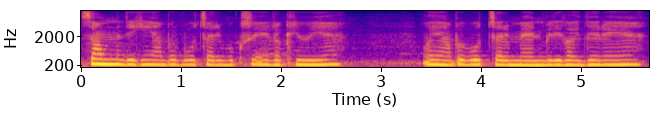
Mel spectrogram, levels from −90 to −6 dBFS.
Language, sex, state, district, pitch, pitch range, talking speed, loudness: Hindi, female, Uttar Pradesh, Shamli, 225 Hz, 220-230 Hz, 220 wpm, -15 LUFS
